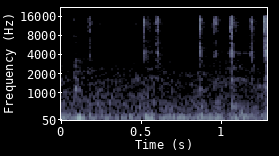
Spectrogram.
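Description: Rapid, faint typing on a computer keyboard, irregular clusters of soft key clicks heard alone at close range.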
